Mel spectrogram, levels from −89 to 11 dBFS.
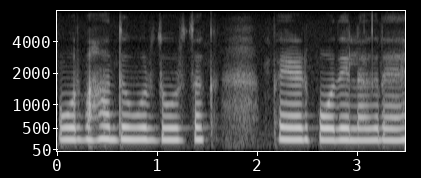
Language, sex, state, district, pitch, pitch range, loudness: Hindi, female, Uttar Pradesh, Lalitpur, 255 Hz, 250-260 Hz, -16 LUFS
